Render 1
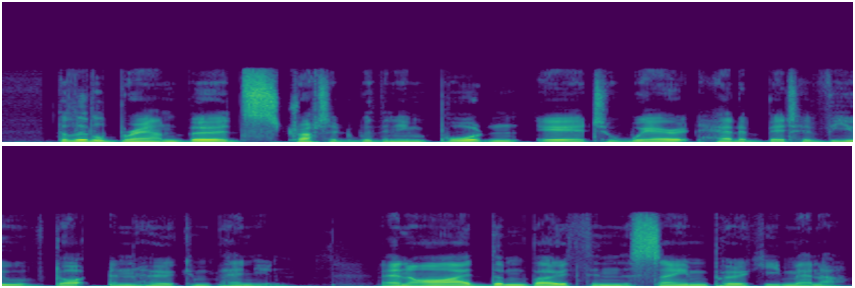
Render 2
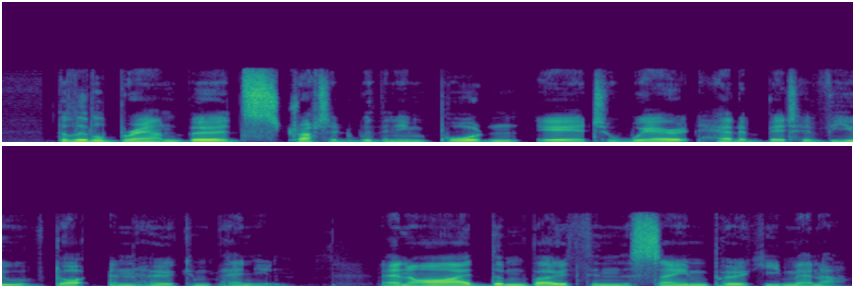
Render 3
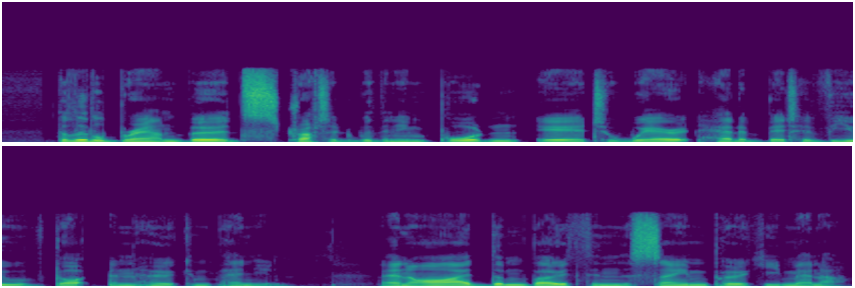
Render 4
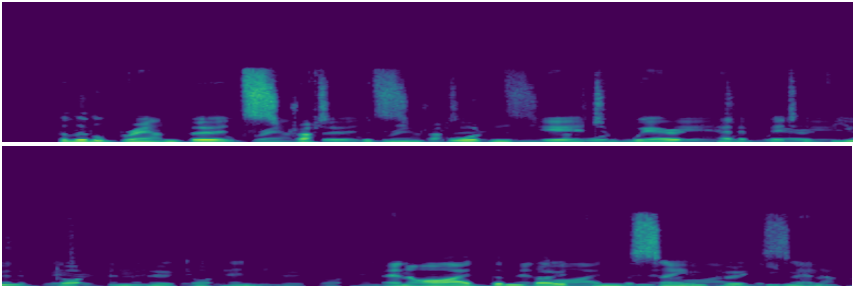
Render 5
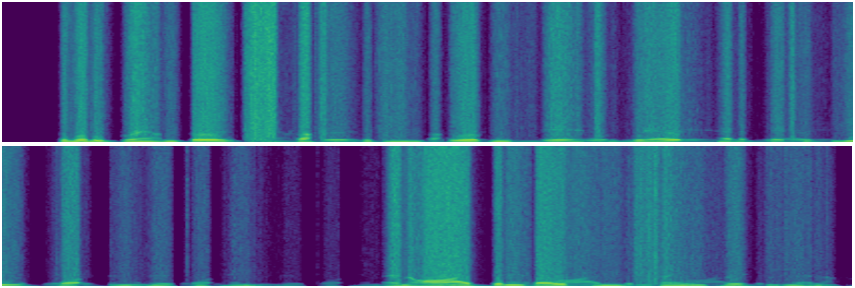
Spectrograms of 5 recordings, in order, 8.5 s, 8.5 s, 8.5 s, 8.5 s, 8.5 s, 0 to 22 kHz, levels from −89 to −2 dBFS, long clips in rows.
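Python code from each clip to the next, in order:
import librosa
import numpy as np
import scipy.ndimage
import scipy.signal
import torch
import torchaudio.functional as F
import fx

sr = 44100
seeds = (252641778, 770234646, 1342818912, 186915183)

y1 = scipy.signal.sosfilt(scipy.signal.butter(2, 150.0, 'highpass', fs=sr, output='sos'), x)
y2 = fx.peak_eq(y1, sr, hz=2800.0, db=-12.5, octaves=0.78)
y3 = fx.bin_expand(y2, sr, power=2.0)
y3 = fx.echo_feedback(y3, sr, ms=652, feedback_pct=21, wet_db=-19)
y4 = 10.0 ** (-23.0 / 20.0) * np.tanh(y3 / 10.0 ** (-23.0 / 20.0))
y4 = fx.lowpass_res(y4, sr, hz=4000.0, q=7.0)
y4 = fx.clock_jitter(y4, sr, seeds[0], jitter_ms=0.12)
y4 = y4 * librosa.db_to_amplitude(8.0)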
